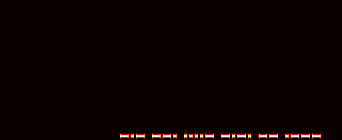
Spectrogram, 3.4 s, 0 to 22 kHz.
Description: Morse code, heard as a keyed tone, about 42 wpm, 700 Hz. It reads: KG4CMJ
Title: USA Call Signs - 4x Character Spacing - 45wpm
